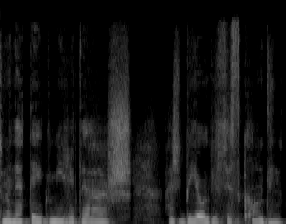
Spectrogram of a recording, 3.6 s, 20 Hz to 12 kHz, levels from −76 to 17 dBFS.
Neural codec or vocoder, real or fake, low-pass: codec, 24 kHz, 1 kbps, SNAC; fake; 10.8 kHz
